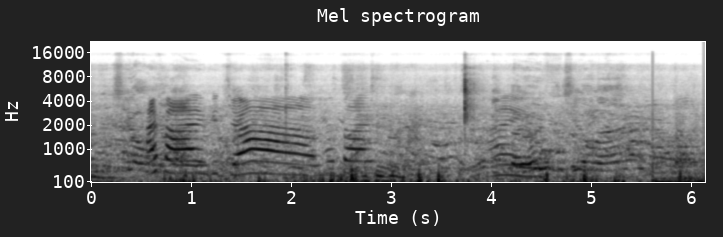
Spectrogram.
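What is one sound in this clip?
A young girl talks in a high voice close by.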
